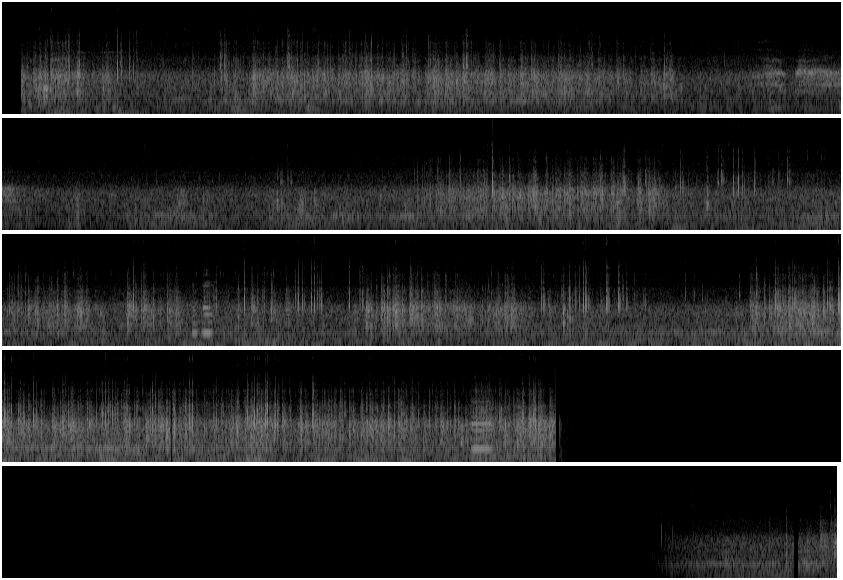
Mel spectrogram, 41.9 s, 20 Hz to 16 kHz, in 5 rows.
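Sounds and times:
raindrops pattering on windshield: 0.2 - 7.6, 10.3 - 30.8, 40.2 - 41.9.

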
